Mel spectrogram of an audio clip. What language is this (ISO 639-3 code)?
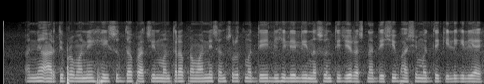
mar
